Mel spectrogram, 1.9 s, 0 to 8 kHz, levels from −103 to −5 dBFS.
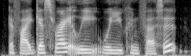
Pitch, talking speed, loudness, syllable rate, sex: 185 Hz, 250 wpm, -18 LUFS, 6.3 syllables/s, female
